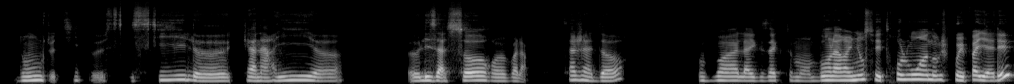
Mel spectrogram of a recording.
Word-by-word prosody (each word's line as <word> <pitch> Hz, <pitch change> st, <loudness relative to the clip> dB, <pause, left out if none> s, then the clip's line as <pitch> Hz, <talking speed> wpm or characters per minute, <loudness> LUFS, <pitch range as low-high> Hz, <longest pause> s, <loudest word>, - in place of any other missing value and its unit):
donc 185 Hz, +3 st, +1 dB
de -, -, -12 dB
type 190 Hz, 0 st, -19 dB
Sicile, 205 Hz, +5 st, -4 dB
heu, 160 Hz, 0 st, -1 dB
Canaries, 180 Hz, +3 st, 0 dB
heu, 165 Hz, 0 st, -7 dB, 0.7 s
les 180 Hz, +2 st, +1 dB
Açores, 185 Hz, 0 st, +2 dB
heu, 160 Hz, 0 st, -3 dB
voilà 160 Hz, -1 st, -9 dB, 0.3 s
ça 205 Hz, -, -3 dB
j'adore. 175 Hz, -, -2 dB, 0.7 s
Voilà, 180 Hz, 0 st, -2 dB
exactement. 175 Hz, -1 st, -7 dB
Bon, 190 Hz, +3 st, +2 dB
la 195 Hz, -, +5 dB
Réunion 195 Hz, +3 st, +4 dB
c'est 215 Hz, -4 st, 0 dB
trop 190 Hz, +5 st, 0 dB
loin, 225 Hz, 0 st, +5 dB
donc 210 Hz, -1 st, +2 dB
je 215 Hz, -, -8 dB
pouvais 195 Hz, -3 st, +2 dB
pas 205 Hz, +2 st, +2 dB
y 190 Hz, -, +5 dB
aller. 200 Hz, -, +4 dB
185 Hz, 160 wpm, -21 LUFS, 170-200 Hz, 0.7 s, la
